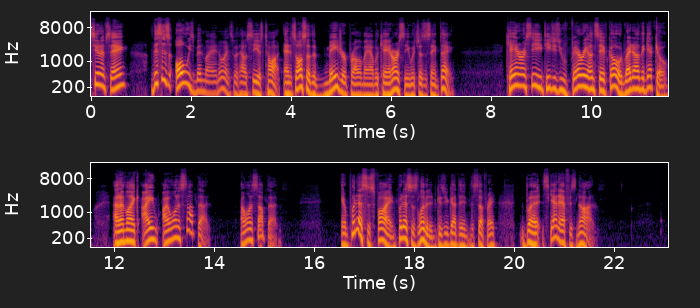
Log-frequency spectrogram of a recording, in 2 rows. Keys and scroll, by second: 14.2-16.1 typing, 17.7-19.5 typing.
